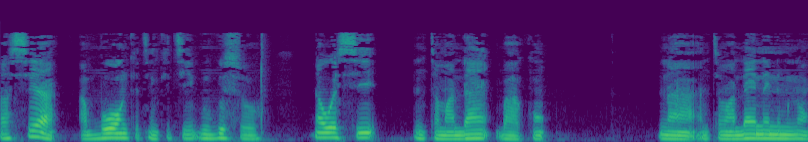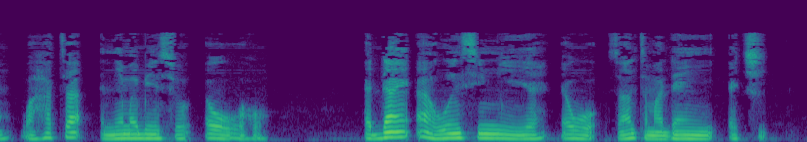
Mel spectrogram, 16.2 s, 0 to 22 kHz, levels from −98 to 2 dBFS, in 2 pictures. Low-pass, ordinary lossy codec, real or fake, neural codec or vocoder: 9.9 kHz; MP3, 32 kbps; real; none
